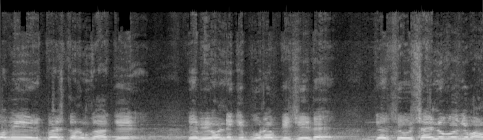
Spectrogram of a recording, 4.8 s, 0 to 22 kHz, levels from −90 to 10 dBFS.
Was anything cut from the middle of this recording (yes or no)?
no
